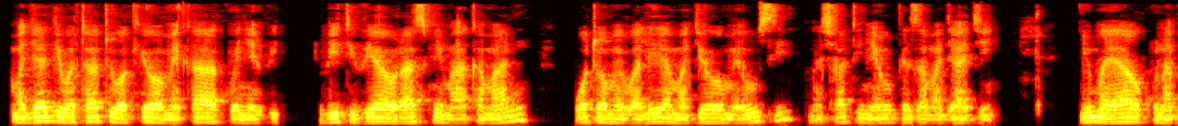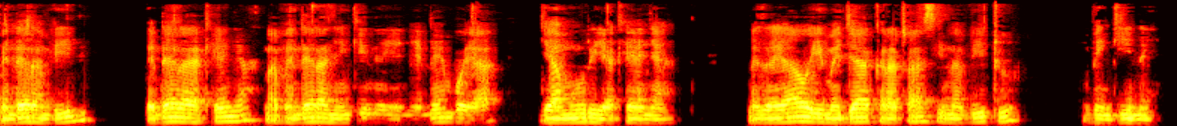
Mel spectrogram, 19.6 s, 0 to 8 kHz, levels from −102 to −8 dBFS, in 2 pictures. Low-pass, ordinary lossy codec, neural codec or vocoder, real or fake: 7.2 kHz; AAC, 32 kbps; none; real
